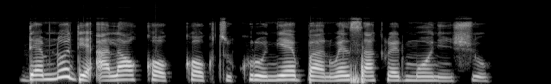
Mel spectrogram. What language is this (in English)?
Nigerian Pidgin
